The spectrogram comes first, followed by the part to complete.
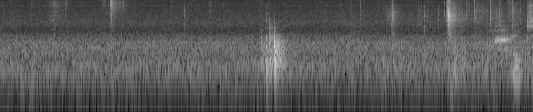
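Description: Faint fingernail clicks and rustles from picking at the cellophane wrap on a small cardboard tarot-card box, against quiet room tone, with one brief, louder soft sound about halfway through.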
